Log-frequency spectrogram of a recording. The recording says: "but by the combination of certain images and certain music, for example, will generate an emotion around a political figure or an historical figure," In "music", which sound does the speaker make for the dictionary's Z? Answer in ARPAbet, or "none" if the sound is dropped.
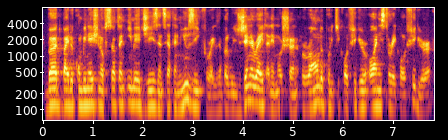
Z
